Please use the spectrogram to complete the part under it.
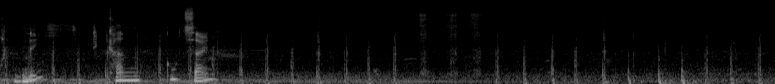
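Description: Footsteps run quickly on hard stone.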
